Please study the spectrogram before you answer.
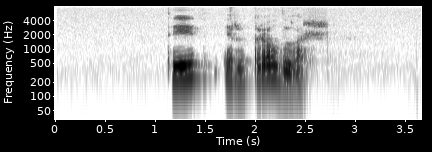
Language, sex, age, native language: Icelandic, female, 50-59, Icelandic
